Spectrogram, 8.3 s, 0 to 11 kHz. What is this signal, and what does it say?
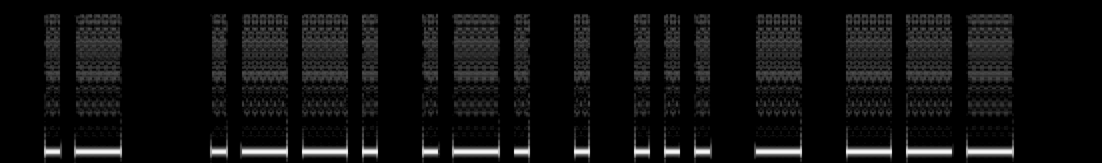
Morse code, heard as a keyed tone, about 10 wpm, 800 Hz. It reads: A PRESTO
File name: morse mp3 / ITALIEN texte clair 1 vitesse 10 mots minute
